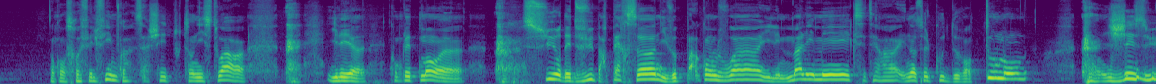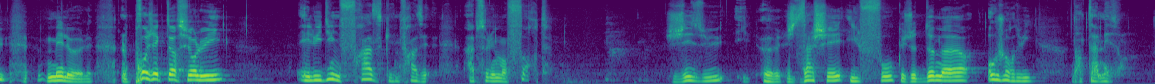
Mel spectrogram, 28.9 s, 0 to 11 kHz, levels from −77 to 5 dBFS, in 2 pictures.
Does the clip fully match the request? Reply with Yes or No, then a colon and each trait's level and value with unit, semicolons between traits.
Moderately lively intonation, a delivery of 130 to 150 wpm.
No: wide, 5.8 semitones; slow, 145 wpm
